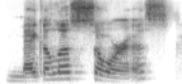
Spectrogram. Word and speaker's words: Megalosaurus: And it's pronounced Megalosaurus, and their name comes from a combination of the Greek words mega, which means great, and sauros, meaning lizard.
